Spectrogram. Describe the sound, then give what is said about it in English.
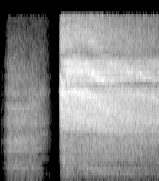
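A voice makes a hissing snake imitation in two bursts: a softer breathy hiss, a brief pause, then a louder, sharper sustained hiss that slowly fades. “Snake.”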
